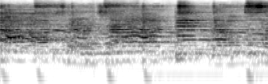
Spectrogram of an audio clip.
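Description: Live band playing Thai ramwong dance music, with a singer's voice over a steady drum beat.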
